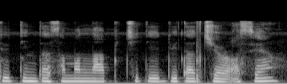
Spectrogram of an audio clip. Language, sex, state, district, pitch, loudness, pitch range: Nagamese, male, Nagaland, Kohima, 140 Hz, -17 LUFS, 135-150 Hz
